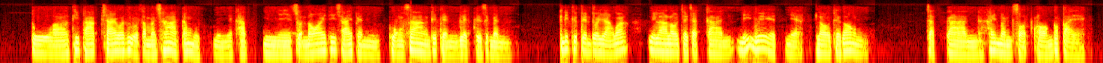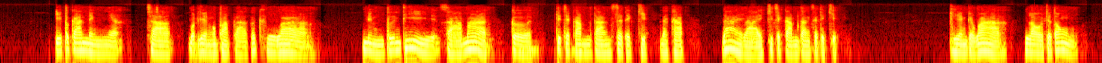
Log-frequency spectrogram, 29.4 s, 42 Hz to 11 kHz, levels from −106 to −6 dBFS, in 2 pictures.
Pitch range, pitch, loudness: 100-125 Hz, 110 Hz, -20 LUFS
